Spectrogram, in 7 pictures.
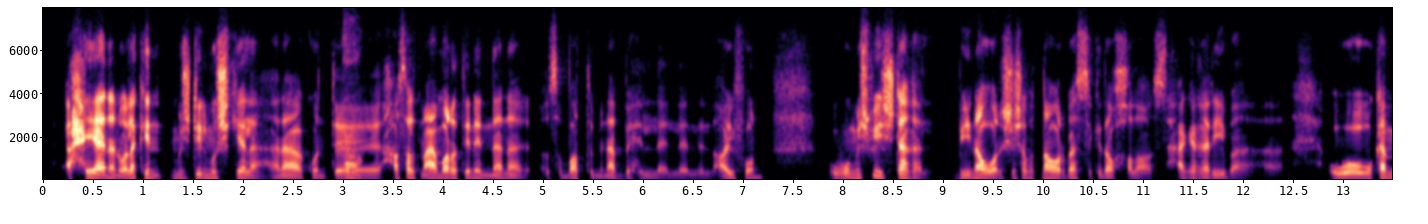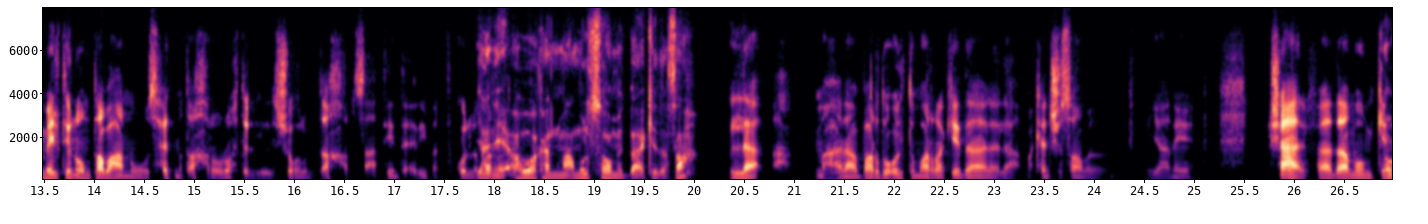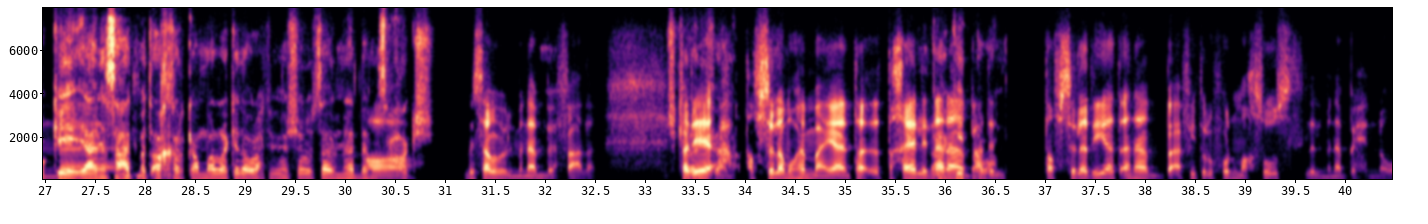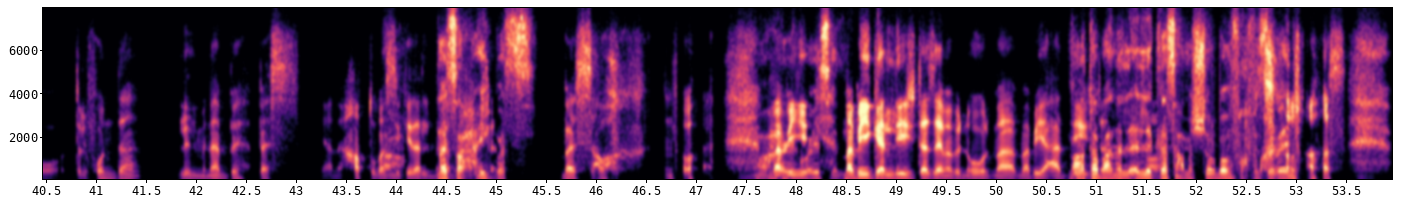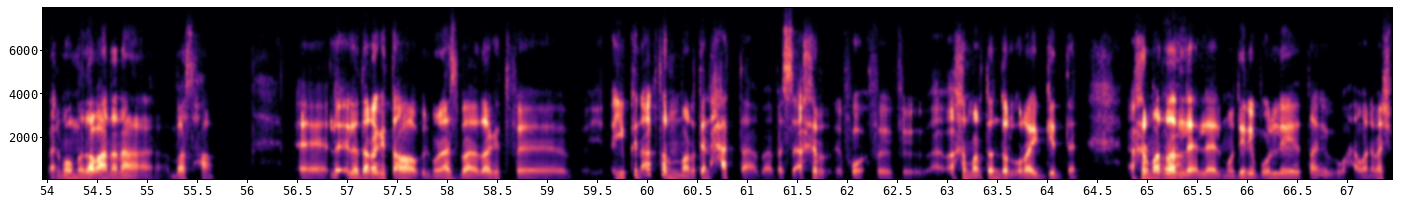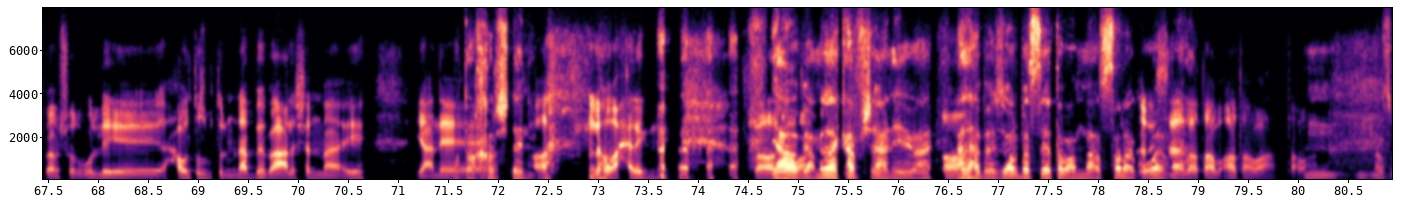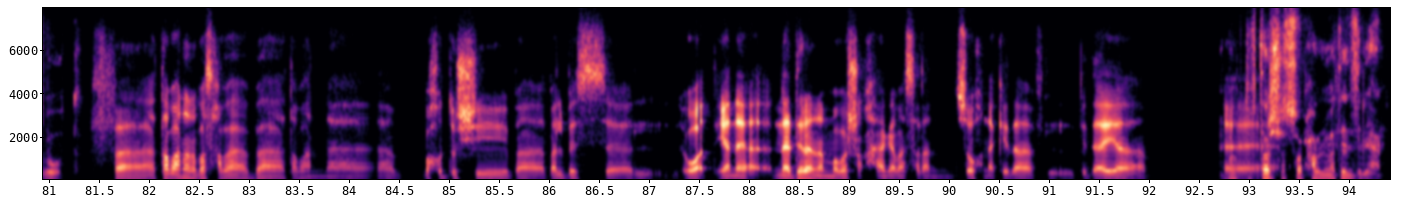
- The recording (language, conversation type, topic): Arabic, podcast, بتحكيلي عن يوم شغل عادي عندك؟
- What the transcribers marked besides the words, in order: laughing while speaking: "بس، آه"; laugh; laughing while speaking: "وخلاص"; laughing while speaking: "آه"; chuckle; laugh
